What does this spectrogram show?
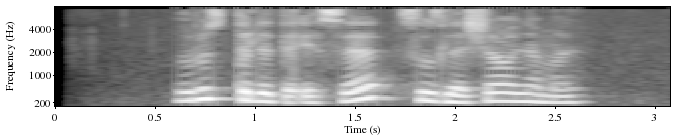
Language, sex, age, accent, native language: Uzbek, female, under 19, Farg'ona, Uzbek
